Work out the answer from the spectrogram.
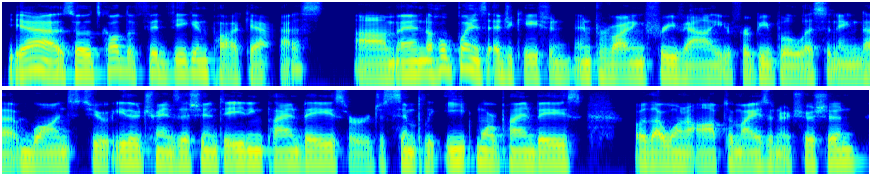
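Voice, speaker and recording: Low, creaky young man. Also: steady tone, fairly quick, a little mellow, no room sound. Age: young adult. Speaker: fitness coach, podcast guest. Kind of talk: casual interview talk. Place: indoor home office, video call. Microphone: close desk microphone.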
